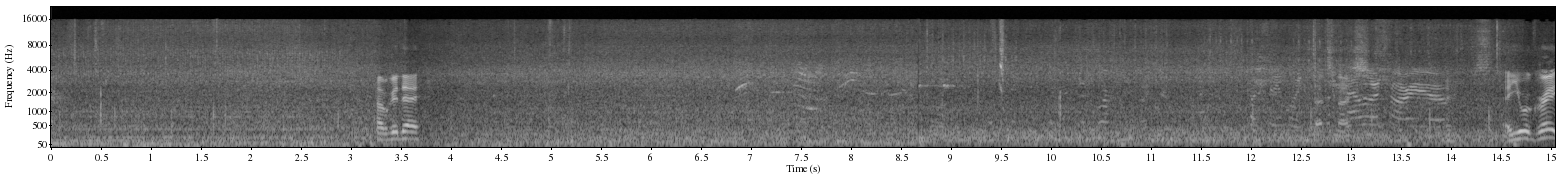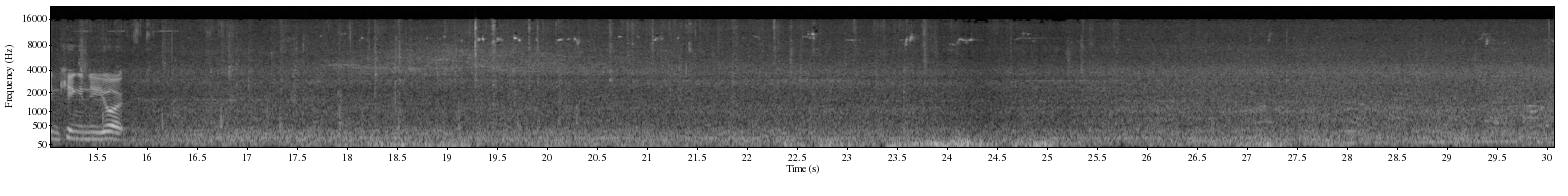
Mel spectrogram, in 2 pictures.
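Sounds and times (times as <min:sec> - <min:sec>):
car engines rumbling: 0:00.0 - 0:30.0.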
